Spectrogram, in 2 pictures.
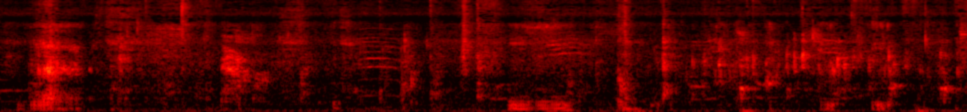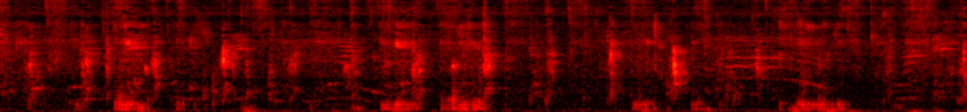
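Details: English Bulldog chewing a bone: irregular sharp clicks and crunches scattered throughout, mixed with short low snuffling grunts and thumps, in a quiet indoor setting.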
